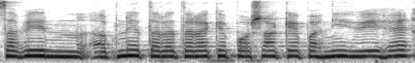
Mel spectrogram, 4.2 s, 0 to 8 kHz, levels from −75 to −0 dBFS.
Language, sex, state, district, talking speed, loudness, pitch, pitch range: Hindi, female, Bihar, Vaishali, 130 wpm, -12 LUFS, 225 Hz, 215-230 Hz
